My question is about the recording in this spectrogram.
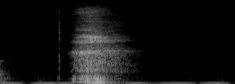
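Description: A person sighing: one breathy exhalation of under a second, about halfway through.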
